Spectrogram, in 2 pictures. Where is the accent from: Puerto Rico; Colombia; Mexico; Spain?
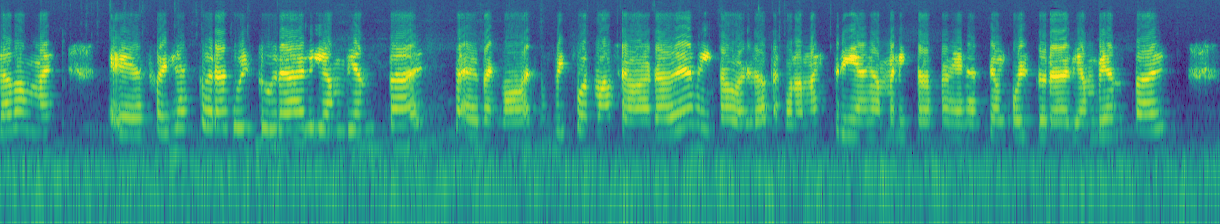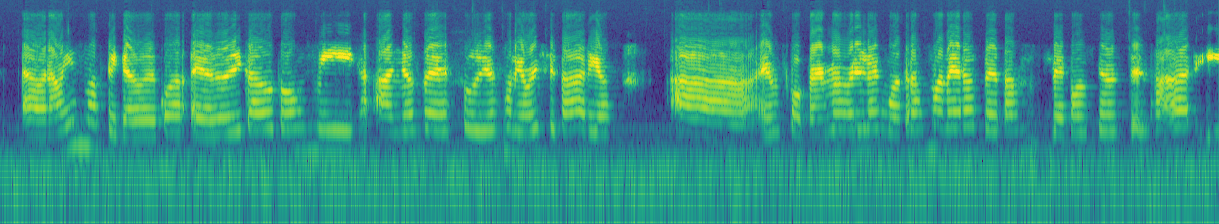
Puerto Rico; Loíza; nací y me crié en Loíza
